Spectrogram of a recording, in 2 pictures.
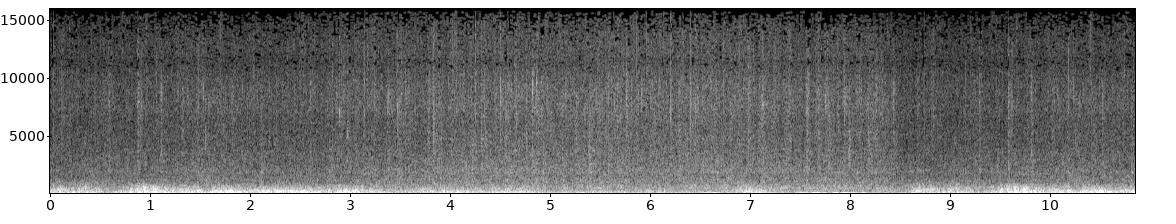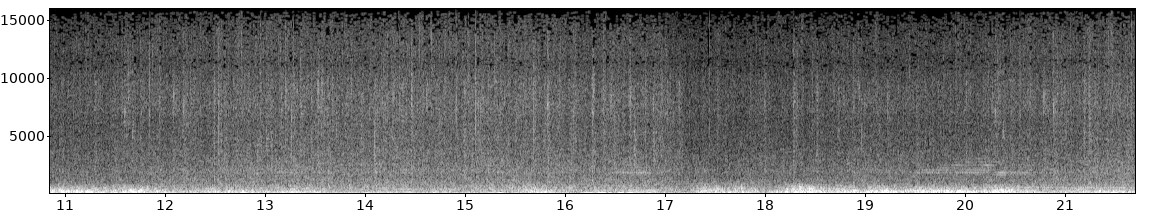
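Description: Heavy, steady rain pouring onto water, with low rolling rumbles of thunder that swell and fade, the loudest about 8 and 16 seconds in.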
